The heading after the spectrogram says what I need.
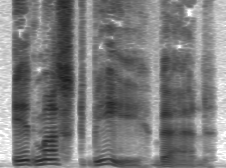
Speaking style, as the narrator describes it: reasoned Aziraphale, in the slightly concerned tones of one who can't see it either and is worrying about it

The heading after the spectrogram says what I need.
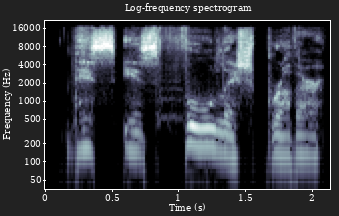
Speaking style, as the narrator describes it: he whispered in Turkish

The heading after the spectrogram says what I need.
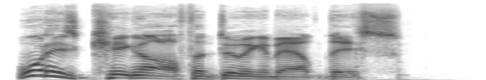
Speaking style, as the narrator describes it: demanded the editorial crier pompously

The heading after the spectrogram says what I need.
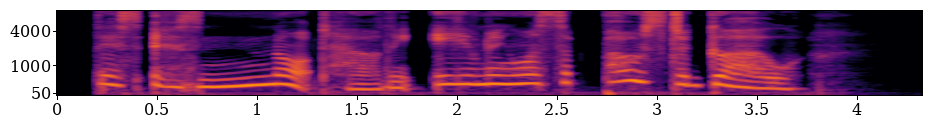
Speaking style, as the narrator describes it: Emma said through clenched teeth

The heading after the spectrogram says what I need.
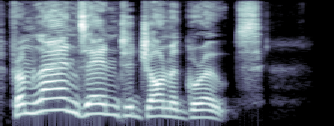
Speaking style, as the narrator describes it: said impatiently

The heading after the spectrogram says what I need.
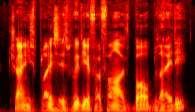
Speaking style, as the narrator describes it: said someone else

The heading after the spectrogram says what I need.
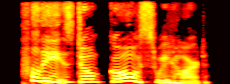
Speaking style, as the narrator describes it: she begged

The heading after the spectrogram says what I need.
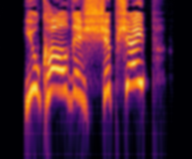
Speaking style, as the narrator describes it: He bellowed

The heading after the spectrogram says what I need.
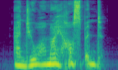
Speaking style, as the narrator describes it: said in something barely above a whisper

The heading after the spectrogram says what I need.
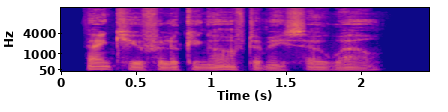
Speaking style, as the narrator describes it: said Aaron quietly

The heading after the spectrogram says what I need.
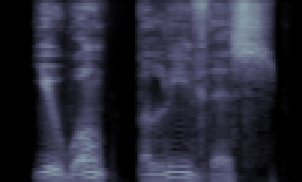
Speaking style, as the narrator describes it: he said

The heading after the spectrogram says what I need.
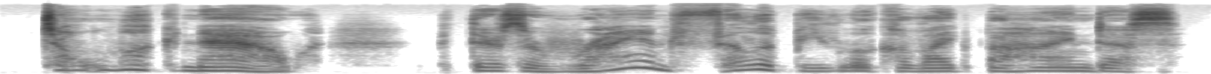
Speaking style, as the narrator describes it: Eden whispered

